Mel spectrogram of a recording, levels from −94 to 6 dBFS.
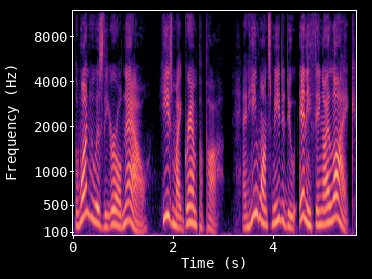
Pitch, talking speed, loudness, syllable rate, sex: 220 Hz, 200 wpm, -17 LUFS, 4.9 syllables/s, female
